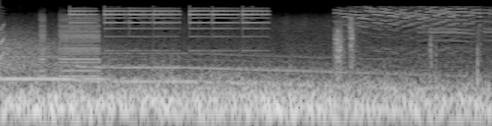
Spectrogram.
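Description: A game menu beeps with short electronic tones.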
